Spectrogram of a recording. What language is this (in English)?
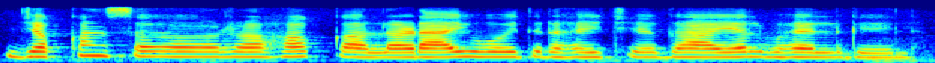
Maithili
